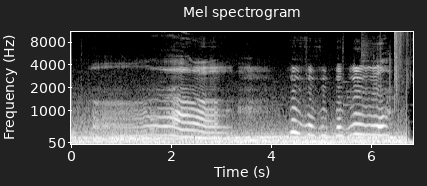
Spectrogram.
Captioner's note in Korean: 하품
